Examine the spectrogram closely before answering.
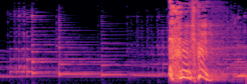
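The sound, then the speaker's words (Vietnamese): A man gives a dry cough and clears his throat in one short, rough, loud burst, after a few soft sustained musical notes. “Bao Chẩn bất đắc dĩ ho khan một tiếng.”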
